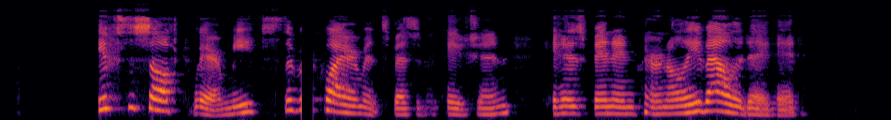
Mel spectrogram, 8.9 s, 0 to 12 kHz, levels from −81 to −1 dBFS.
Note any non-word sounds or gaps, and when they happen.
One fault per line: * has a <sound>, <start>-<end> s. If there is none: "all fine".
* has a dropout, 3.0-3.1 s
